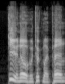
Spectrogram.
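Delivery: loud, thoroughly annoyed, extremely irritated voice. Reading a story aloud, a coworker asking who took her things: most annoyed voice. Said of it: "in the most annoyed voice".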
